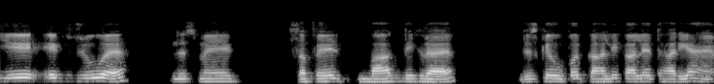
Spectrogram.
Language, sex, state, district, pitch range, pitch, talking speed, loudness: Hindi, male, Bihar, Saran, 130-145 Hz, 135 Hz, 145 wpm, -17 LUFS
